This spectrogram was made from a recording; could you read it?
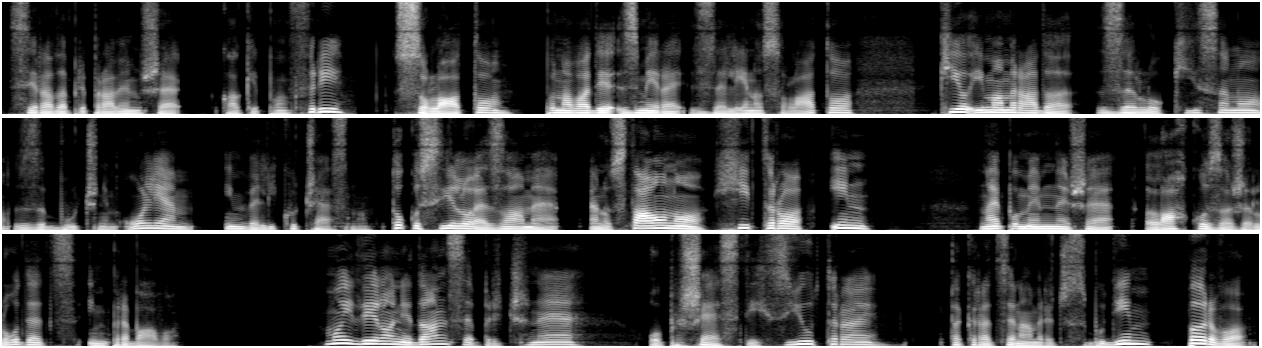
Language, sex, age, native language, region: Slovenian, female, 30-49, Slovenian, Drava region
